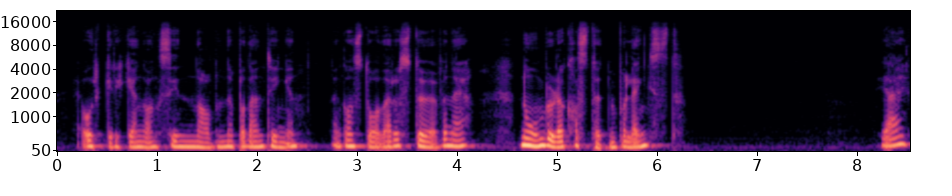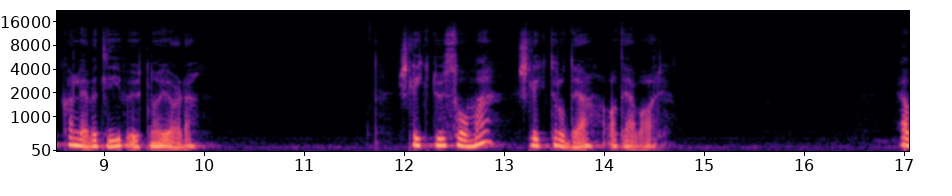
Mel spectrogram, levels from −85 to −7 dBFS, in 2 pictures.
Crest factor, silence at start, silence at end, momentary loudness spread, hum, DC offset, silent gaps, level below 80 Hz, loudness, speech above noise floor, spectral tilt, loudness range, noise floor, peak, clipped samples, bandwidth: 18 dB; 0.25 s; 0 s; 12 LU; none; under 0.1%; none; -60 dBFS; -27 LUFS; 40 dB; -7 dB/octave; 7 LU; -65 dBFS; -10 dBFS; under 0.1%; 14 kHz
